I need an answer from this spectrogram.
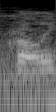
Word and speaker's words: Crowley: have his name pronounced Crowley to rhyme with holy and uh the satanists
